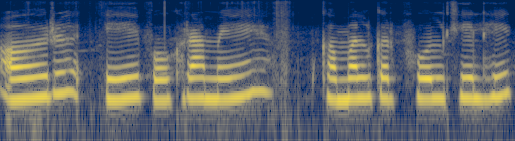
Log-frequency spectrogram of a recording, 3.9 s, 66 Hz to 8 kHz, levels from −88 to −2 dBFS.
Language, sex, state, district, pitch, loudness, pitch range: Sadri, female, Chhattisgarh, Jashpur, 285 Hz, -16 LUFS, 275-300 Hz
